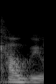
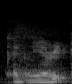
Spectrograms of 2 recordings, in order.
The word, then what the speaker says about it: Cagliari: Because he got 3 assists in the preseason game against Calgary, whatever their team's called. – Cagliari.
